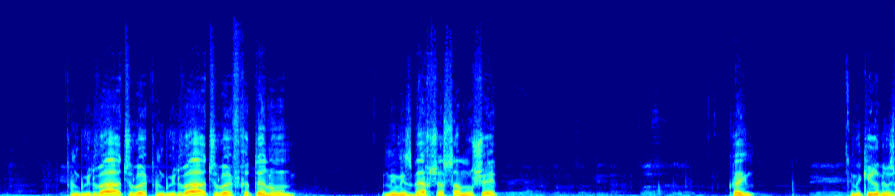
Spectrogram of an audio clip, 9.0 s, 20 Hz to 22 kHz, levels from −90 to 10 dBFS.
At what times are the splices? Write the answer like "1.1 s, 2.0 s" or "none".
1.5 s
